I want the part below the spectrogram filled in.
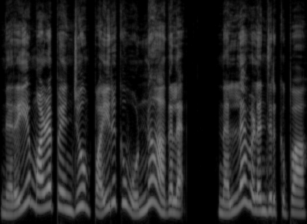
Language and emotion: Tamil, surprised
